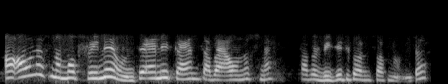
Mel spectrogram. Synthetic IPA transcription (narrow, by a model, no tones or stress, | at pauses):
ʌ̃awnosnʌmʌpʰrinʌjɦunt͡sʰʌeniʈajmt̪ʌpaj̃awnosnʌ | t̪ʌpaĩbʱid͡ziʈɡʌrnʌsʌknuɦṵnt͡sʰʌ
